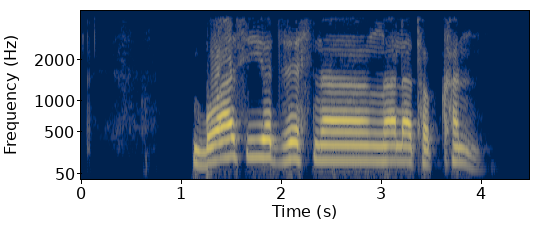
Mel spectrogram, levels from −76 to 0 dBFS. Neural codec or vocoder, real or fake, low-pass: none; real; 3.6 kHz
